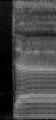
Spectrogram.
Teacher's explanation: তায়ের মাখরাজ কোন জায়গা থেকে? জিহ্বার আগা সামনের উপরের 2 দাঁতের গোড়ার সঙ্গে লাগিয়ে উচ্চারিত হয়।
